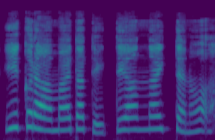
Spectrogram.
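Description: A woman playing a blunt, prickly high school girl in a romantic comedy audio drama, brusque and scolding. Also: fast, no room sound, clean studio sound.

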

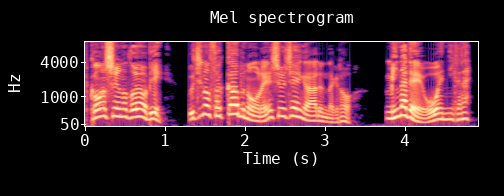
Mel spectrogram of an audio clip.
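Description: A man playing a sly, teasing high school senior in a Japanese romantic-comedy voice drama, smooth-talking and confident. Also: sing-song, quick pace, no echo, studio quality. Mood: light, casual. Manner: smooth-talking, playful, insinuating.

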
